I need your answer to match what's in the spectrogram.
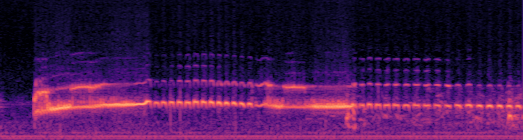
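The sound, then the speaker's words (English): A man's voice does a loud impression of a kookaburra bird's call: long hooting whoops broken by rapid, rhythmic pulsing bursts like a cackling laugh, lasting several seconds without any words. “he sings out like a kookaburra.”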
